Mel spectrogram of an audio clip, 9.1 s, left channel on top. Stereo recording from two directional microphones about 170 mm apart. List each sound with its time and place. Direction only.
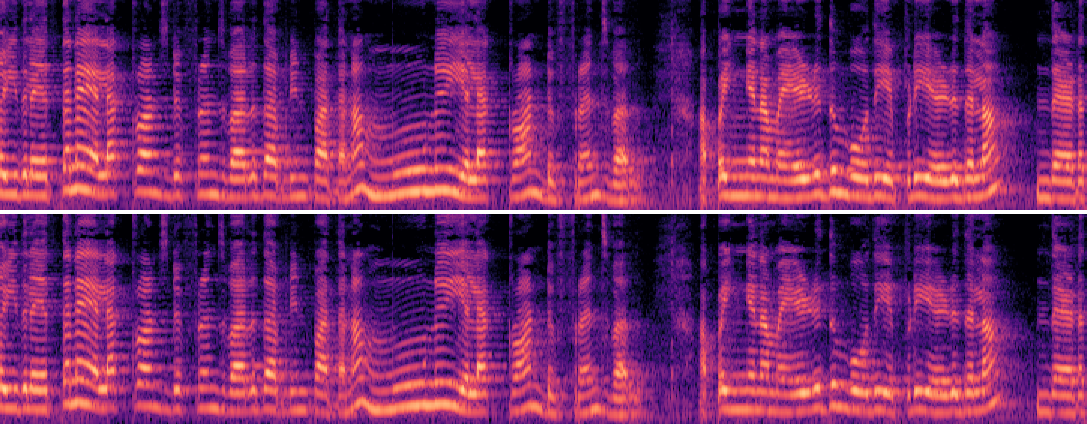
0.0 s a woman's voice: 5° left (ahead or behind)
5.8 s a woman's voice: 15° left (ahead or behind)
